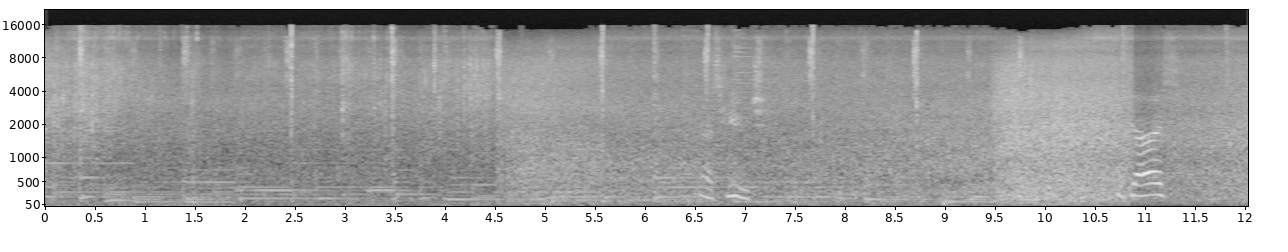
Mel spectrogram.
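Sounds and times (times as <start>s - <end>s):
creek rushing over rocks: 0.0s - 12.0s
soft background music: 0.0s - 12.0s.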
